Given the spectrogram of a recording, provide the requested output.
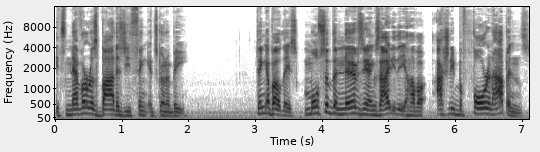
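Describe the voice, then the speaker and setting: A normal speaking voice, with lively intonation at a fairly quick pace. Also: man, fairly high pitch for a man. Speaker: self-help vlogger, author. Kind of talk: motivational vlog talk.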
